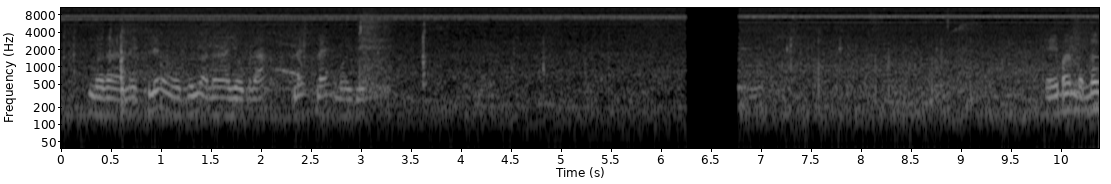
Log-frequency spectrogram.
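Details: Baby monkey Lucie, hungry for milk, crying with a string of wavering, whimpering harmonic wails, several in quick succession early on and again at the end, over a steady high insect whine and faint background noise.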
